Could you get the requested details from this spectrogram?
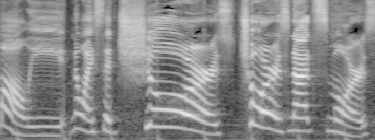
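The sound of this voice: A woman puts on a cartoonish character voice, high-pitched with a fairly bright tone and big pitch swings. She talks at a very slow pace while faint music plays in the background.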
